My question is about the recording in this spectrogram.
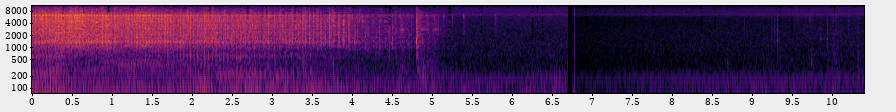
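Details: Kohler 725cc V-twin surface-drive mud motor that threw the cylinder 1 connecting rod in 2012, run on one cylinder with a makeshift key: harsh rapid hammering chatter about four beats a second, fading after a few seconds.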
